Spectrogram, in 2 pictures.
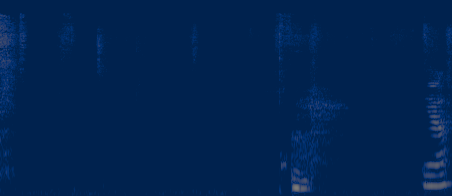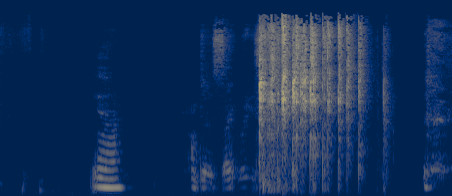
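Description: A few quiet spoken words, then a loud riffle shuffle of a card deck, a dense rapid flutter of cards lasting about a second before fading out.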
